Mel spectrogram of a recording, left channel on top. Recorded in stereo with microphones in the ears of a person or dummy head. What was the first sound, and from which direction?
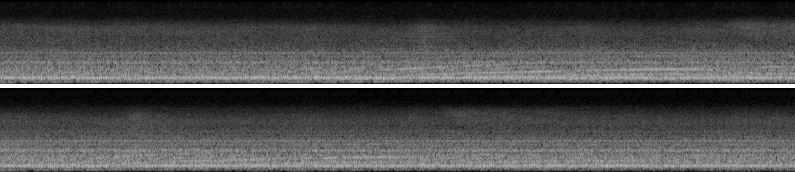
An engine running, 80° right.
